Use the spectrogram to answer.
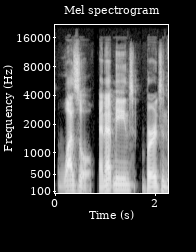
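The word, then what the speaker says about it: oiseaux: it and you want to say O It's pronounced wazo and that means birds in French you have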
